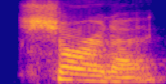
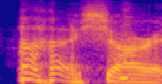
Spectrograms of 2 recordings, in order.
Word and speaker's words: Sharada: Sharada. Kind of rhymes with, you could say Florida or Chardonnay. Sharada, got it.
